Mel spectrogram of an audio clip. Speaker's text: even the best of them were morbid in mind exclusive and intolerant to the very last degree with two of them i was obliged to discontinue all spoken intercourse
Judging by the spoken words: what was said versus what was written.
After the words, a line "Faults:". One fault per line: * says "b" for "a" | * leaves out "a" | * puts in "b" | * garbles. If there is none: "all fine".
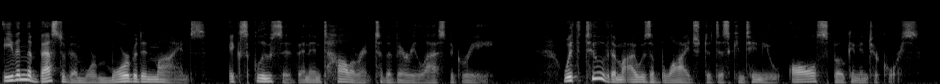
even the best of them were morbid in minds exclusive and intolerant to the very last degree with two of them i was obliged to discontinue all spoken intercourse
Faults:
* says "minds" for "mind"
